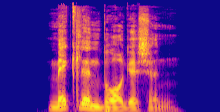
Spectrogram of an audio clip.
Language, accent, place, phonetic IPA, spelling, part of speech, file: German, Germany, Berlin, [ˈmeːklənˌbʊʁɡɪʃn̩], mecklenburgischen, adjective, De-mecklenburgischen.ogg
- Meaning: inflection of mecklenburgisch: 1. strong genitive masculine/neuter singular 2. weak/mixed genitive/dative all-gender singular 3. strong/weak/mixed accusative masculine singular 4. strong dative plural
